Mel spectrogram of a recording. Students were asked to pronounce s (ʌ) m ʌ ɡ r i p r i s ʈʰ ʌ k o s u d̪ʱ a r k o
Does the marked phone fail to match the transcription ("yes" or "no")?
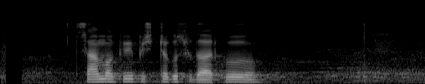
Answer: yes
